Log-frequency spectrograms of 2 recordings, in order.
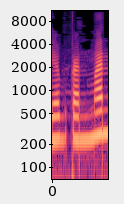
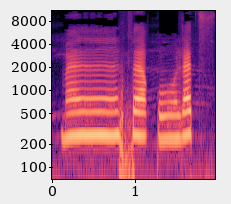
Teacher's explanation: Kalau man kan nunnya jelas sekali ya. Kini jadi tidak terlalu jelas nunnya. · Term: ikhfa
